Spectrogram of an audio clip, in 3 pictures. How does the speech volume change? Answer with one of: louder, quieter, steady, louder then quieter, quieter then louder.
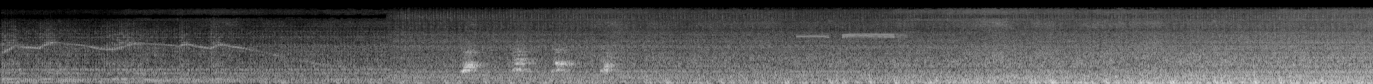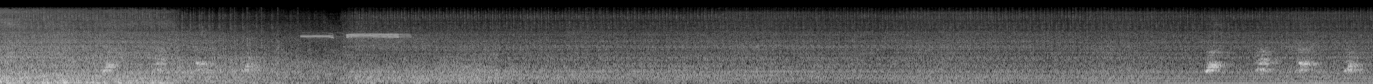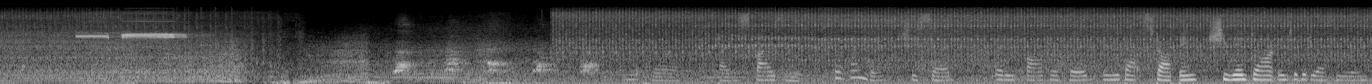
louder.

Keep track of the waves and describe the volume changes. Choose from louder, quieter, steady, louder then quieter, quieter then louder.
louder then quieter.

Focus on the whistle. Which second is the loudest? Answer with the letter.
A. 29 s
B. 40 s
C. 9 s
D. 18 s
A.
